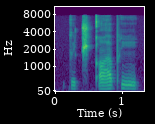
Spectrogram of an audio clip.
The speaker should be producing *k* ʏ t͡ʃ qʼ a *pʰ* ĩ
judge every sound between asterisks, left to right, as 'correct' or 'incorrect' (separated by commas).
correct, correct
